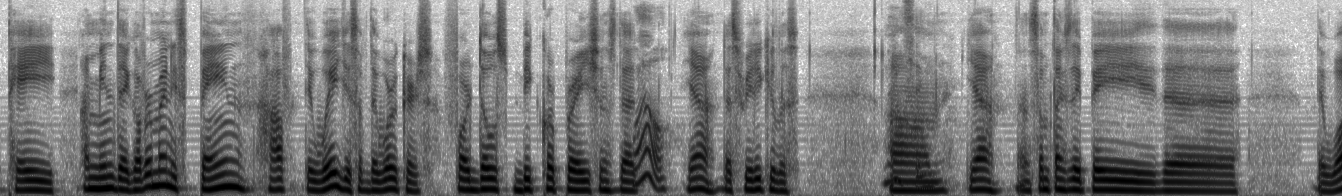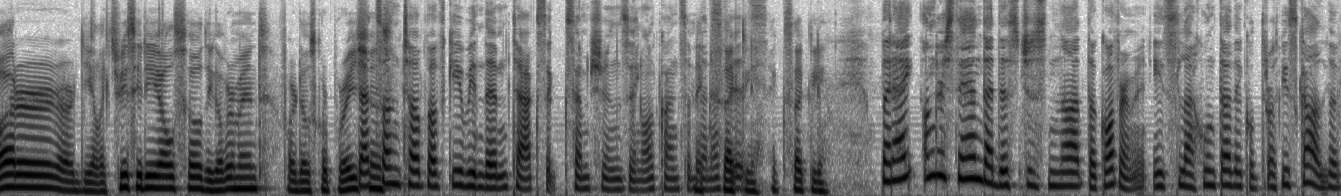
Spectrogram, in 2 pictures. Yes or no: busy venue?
no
